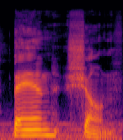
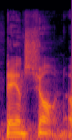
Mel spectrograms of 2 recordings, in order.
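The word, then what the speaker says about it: Bean Fionn: Tell me if I'm pronouncing Bian Fion fairies? – Banshon. – Banshon, okay.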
